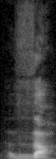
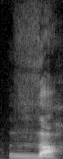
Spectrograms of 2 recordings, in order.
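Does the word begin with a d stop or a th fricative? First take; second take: th fricative; th fricative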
